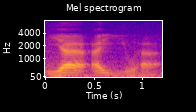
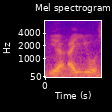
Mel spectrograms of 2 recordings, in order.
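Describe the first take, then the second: First: The word ends with a final ha syllable. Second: The word stops short without a final ha. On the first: The speaker calls it right. "tetap baca ya ayyuha" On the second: The speaker calls it wrong. "tidak baca ayyu ya ayyu seperti bacaan dari hafaz"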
